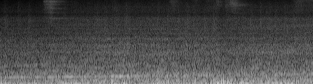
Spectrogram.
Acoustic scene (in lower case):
subway station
